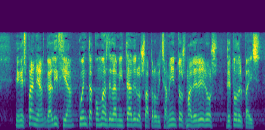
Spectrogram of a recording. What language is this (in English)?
Spanish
